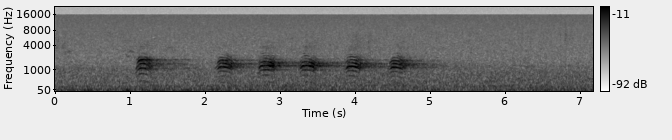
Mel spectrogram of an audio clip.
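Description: A bird calls six times: one call about a second in, another a second later, then four more about half a second apart, each a short, harsh, arched note. A steady low background rumble lies underneath.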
